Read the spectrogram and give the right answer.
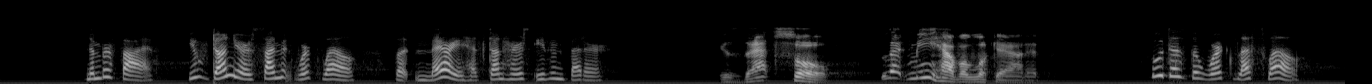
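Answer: The person being spoken to (not Mary)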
